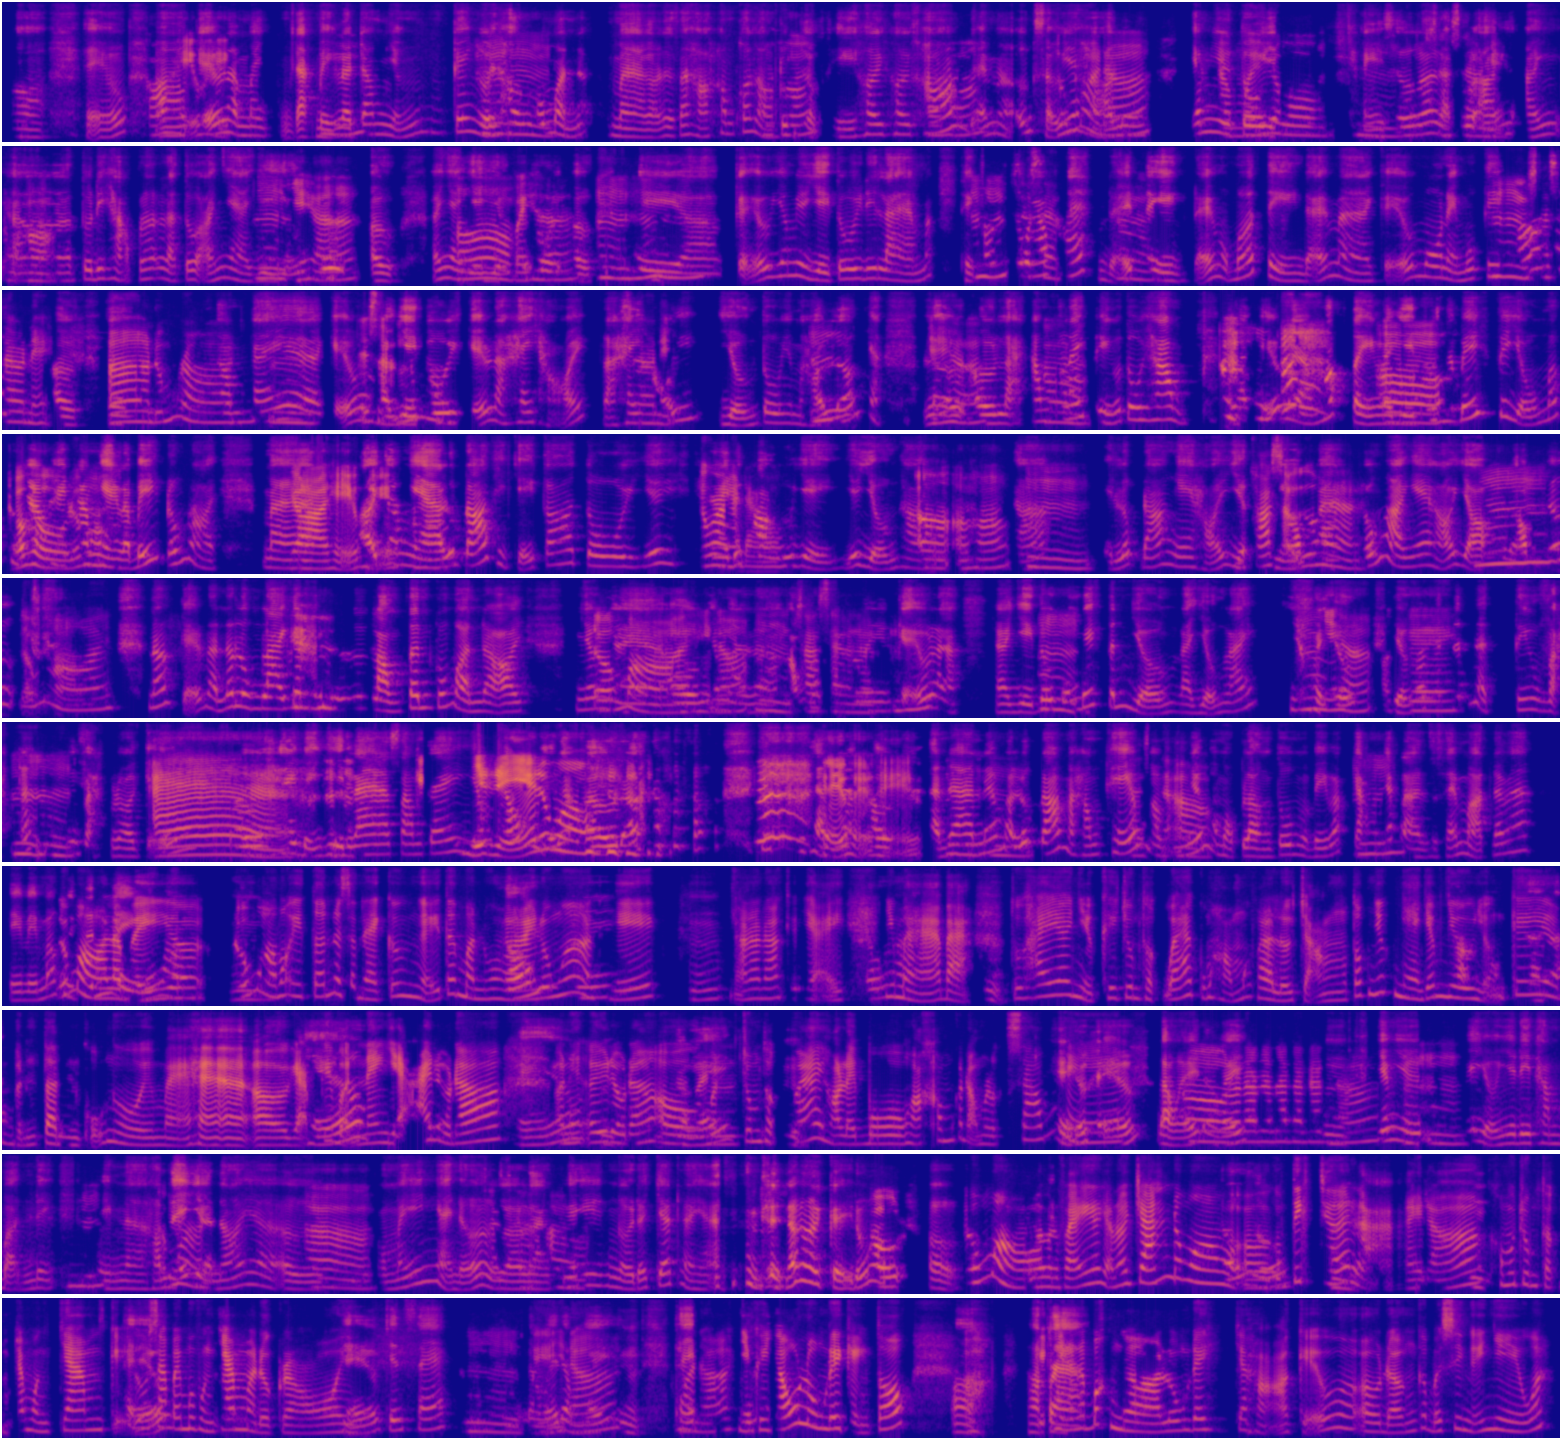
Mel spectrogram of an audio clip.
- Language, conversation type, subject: Vietnamese, unstructured, Theo bạn, lòng trung thực quan trọng như thế nào?
- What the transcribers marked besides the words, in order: other background noise; tapping; distorted speech; laugh; static; chuckle; unintelligible speech; laughing while speaking: "Nhưng mà"; chuckle; unintelligible speech; laughing while speaking: "đó, đó"; laugh; laughing while speaking: "mà"; laughing while speaking: "Hiểu, hiểu"; unintelligible speech; laugh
